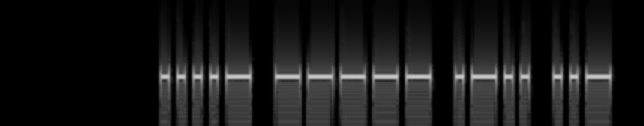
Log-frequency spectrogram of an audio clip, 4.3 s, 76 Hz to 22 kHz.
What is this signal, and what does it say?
Morse code, heard as a keyed tone, about 22 wpm, 700 Hz. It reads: 40LU
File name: practice / 22wpm / Four Letter-Number Combinations - 22wpm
